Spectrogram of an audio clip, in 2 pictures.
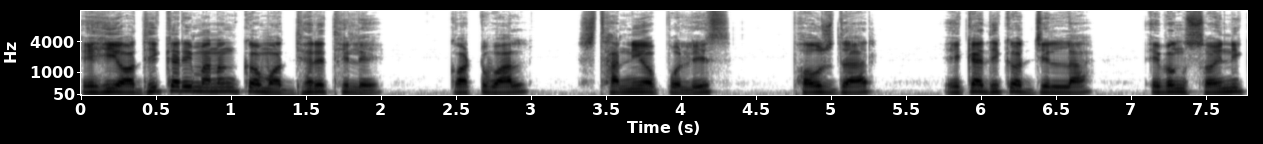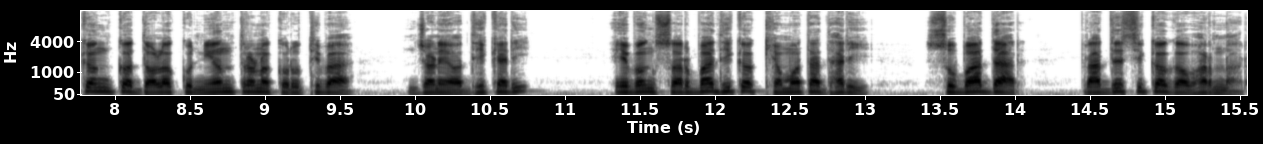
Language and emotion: Odia, neutral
